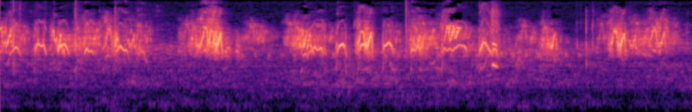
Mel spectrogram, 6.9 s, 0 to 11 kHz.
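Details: At a Dunrovin Ranch osprey nest with a headless fish, June 2018 evening: jumbled, high, squeaky chirping in uneven bursts, with several overlapping whistled notes.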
